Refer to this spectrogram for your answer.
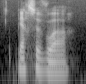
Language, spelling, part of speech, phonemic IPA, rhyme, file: French, percevoir, verb, /pɛʁ.sə.vwaʁ/, -waʁ, Fr-percevoir.ogg
- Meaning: 1. to perceive, to make out 2. to perceive (understand) 3. to collect (e.g. taxes, transit fares)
